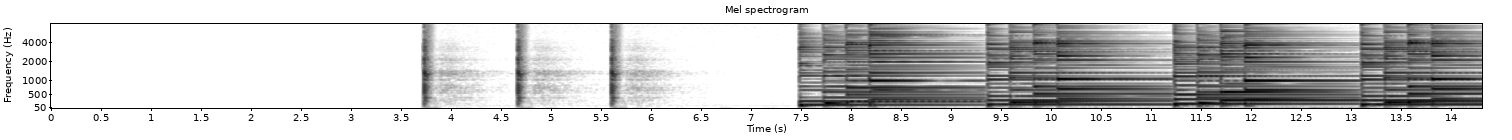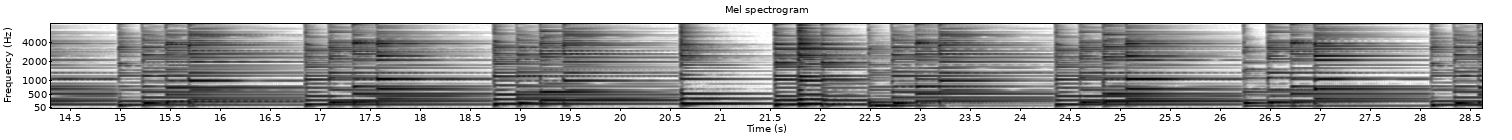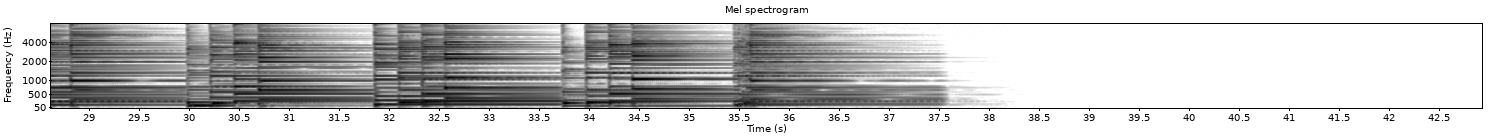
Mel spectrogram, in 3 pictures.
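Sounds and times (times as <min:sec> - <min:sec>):
guitar: 0:07.5 - 0:37.6.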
